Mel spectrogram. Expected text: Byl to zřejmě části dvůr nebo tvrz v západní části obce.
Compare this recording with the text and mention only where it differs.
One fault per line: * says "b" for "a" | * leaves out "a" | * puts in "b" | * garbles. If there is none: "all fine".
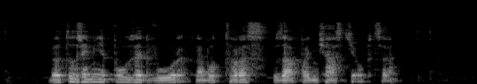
* says "pouze" for "části"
